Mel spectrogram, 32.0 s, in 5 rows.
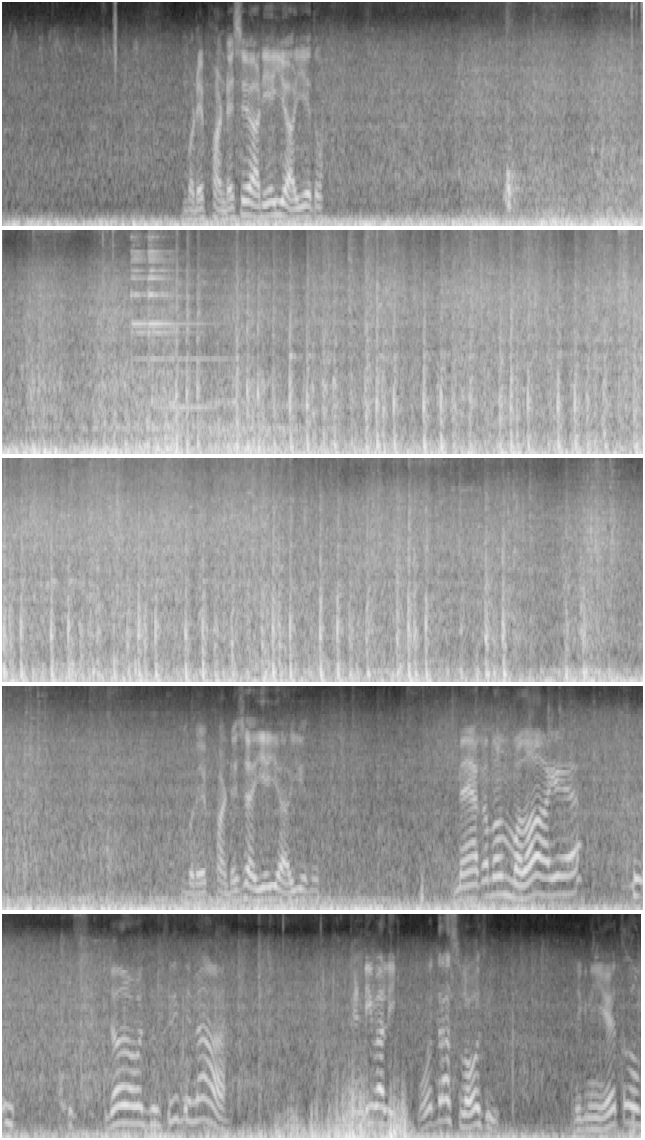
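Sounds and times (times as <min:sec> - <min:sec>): train wheels clattering over rail joints: 0:06.3 - 0:20.9.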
